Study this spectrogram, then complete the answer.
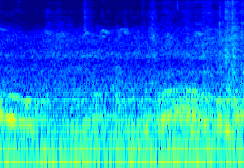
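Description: A black checker racer cock pigeon, anar-eyed, coos softly in a low, rolling murmur repeated through the moment, close by over a faint background hum.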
